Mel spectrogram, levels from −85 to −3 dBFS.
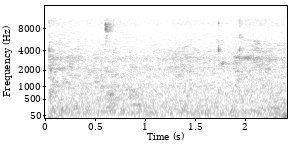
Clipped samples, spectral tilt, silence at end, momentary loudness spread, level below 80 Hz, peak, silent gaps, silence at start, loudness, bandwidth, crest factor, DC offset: under 0.1%; -1 dB/octave; 0 s; 10 LU; -76 dBFS; -28 dBFS; none; 0.05 s; -53 LUFS; 11.5 kHz; 28 dB; under 0.1%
